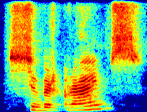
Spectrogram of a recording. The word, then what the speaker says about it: cybercrimes: First pronounce S. because because before Y and second C pronounce K. Yes. K because before other letters. Right. Yes. And here we can see before R.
